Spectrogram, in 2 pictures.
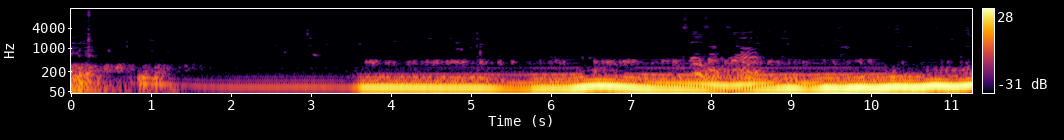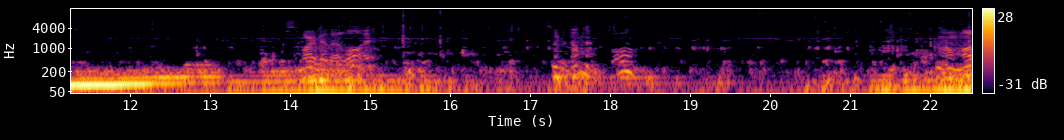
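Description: Car engine and drivetrain heard from inside the cabin on a rough dirt track. A loud, low, steady drone starts suddenly about four seconds in and fades after about eight seconds, followed by quieter knocks and rattles. The car has its engine warning light on, and the driver wonders whether the alternator belts have come loose or it isn't charging.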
